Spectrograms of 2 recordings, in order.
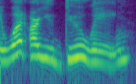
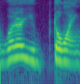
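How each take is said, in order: First: Doing is said normally, rhyming with chewing. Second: Doing is said to rhyme with boing. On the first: "How come when you say" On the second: "So how come we don't say"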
